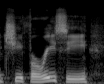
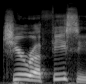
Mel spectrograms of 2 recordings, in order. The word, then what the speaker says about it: Chirafisi: Mark Richards was there today, along with Corey Chifarisi. Chirafisi is how you say it.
